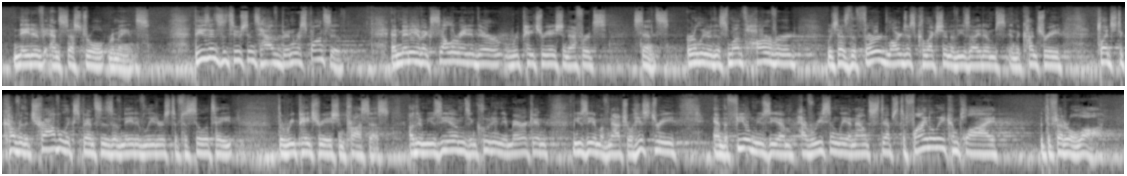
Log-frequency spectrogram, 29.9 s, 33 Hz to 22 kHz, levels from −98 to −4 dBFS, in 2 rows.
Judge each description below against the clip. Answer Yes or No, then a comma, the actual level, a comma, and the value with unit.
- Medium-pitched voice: Yes, medium, 165 Hz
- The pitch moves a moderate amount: Yes, average, 3.7 semitones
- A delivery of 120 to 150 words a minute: Yes, average, 140 wpm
